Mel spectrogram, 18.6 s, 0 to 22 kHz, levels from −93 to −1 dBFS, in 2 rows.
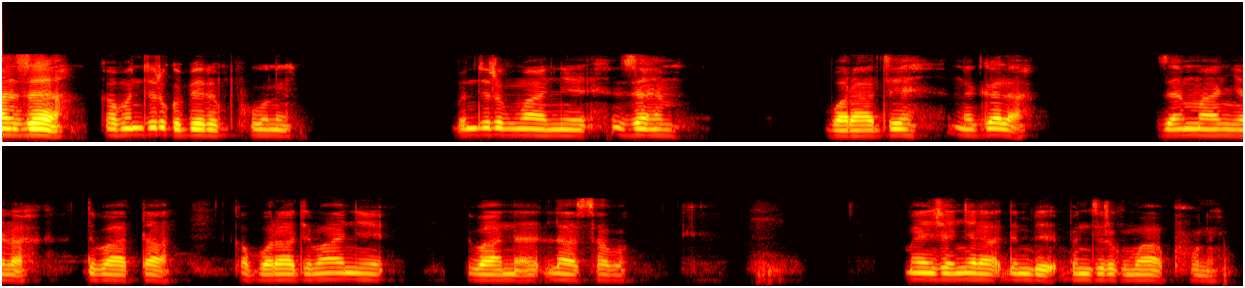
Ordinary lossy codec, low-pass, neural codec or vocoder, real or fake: MP3, 48 kbps; 5.4 kHz; none; real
